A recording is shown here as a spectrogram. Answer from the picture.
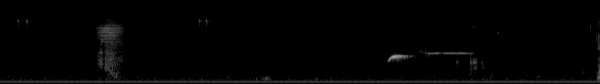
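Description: A brief two-note whistle-like tone about four seconds in: a short rising note, then a higher note held for about half a second. Around it are a few faint clicks and a short hiss about a second in, over a steady low hum.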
